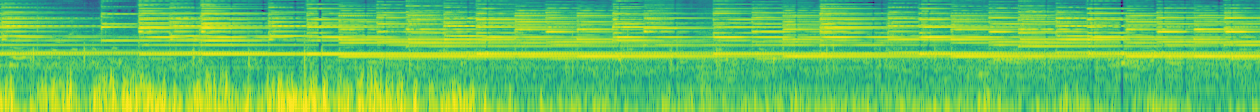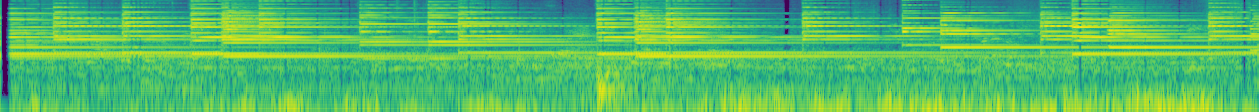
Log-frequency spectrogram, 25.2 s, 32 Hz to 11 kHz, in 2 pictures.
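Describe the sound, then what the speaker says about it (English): Church bells swing and ring in Düsseldorf next to a house built in 1632, their overlapping, resonant peals sustained and loud for about 25 seconds, with a brief lull midway before resuming. "Those bells are actually moving."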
